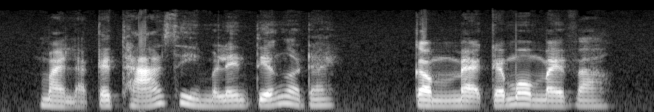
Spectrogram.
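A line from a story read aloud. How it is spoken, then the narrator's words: Harsh shout. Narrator (Vietnamese): Nó quát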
